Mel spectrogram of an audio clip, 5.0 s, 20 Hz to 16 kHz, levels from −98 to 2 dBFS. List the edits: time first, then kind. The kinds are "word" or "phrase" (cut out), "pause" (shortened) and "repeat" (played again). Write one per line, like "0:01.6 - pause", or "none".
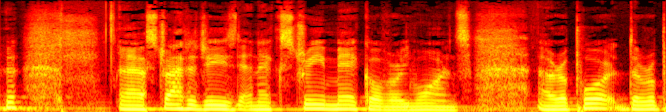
0:01.1 - word
0:01.8 - word
0:03.1 - word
